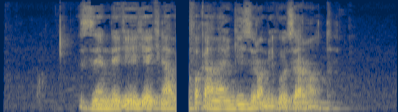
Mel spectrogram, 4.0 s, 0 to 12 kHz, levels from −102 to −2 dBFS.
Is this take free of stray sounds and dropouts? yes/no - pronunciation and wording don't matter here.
no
